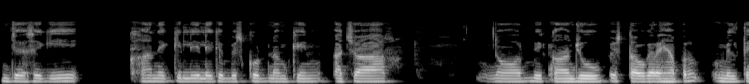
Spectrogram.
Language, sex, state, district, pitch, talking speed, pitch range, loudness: Hindi, male, Uttar Pradesh, Budaun, 140 Hz, 145 wpm, 135-145 Hz, -18 LUFS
